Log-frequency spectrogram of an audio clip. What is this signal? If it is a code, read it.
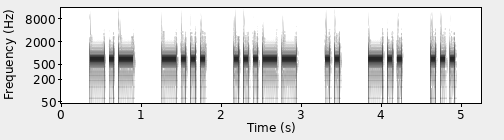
Morse code, heard as a keyed tone, about 20 wpm, spaced as for 14 wpm, 700 Hz. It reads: KB3IDS
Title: 207 Lesson 33g - Letter j - Call Signs 20wpm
